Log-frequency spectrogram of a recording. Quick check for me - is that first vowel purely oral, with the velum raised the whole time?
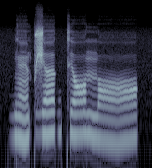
no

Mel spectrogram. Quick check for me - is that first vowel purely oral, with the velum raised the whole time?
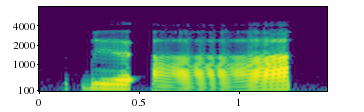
yes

